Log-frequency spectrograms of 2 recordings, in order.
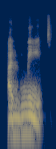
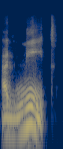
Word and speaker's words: admit: Admit. However, you have to double because meet here is a stressed one, admit. So just listen the way I pronounce the word admit. So it's stressed.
